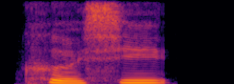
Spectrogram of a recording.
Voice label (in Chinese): "可惜", Chinese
